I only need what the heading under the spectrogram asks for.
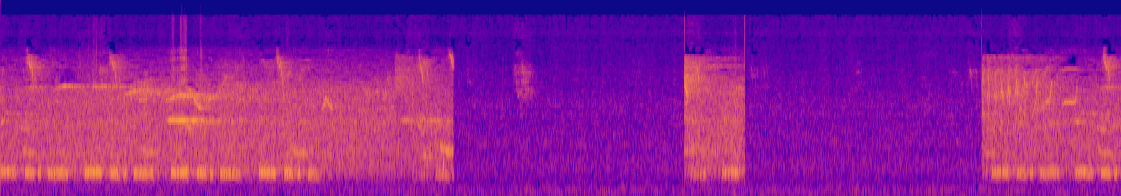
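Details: Red collared dove giving rapid low coos in a rolling string, broken by two silent gaps and resuming in short bursts, with scattered high bird chirps.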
